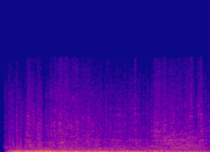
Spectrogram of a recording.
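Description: A heavy, continuous rumbling roar with a booming low end, a cartoon avalanche crashing down in a scene with Homer, set off by the characters' sounds; loud and steady for about two seconds, fading slightly toward the end, with no voices.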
